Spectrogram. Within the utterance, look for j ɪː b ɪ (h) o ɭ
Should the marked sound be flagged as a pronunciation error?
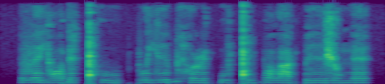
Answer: no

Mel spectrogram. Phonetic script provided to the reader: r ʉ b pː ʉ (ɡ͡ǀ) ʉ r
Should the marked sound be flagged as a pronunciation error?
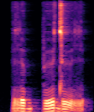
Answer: yes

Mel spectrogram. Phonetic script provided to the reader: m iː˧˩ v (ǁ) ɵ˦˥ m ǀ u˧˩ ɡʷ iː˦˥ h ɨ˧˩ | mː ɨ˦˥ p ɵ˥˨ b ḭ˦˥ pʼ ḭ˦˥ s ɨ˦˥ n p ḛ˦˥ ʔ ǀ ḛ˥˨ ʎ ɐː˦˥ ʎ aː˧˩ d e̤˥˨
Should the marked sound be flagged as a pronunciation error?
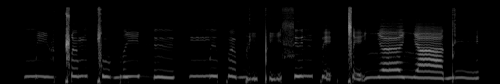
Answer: no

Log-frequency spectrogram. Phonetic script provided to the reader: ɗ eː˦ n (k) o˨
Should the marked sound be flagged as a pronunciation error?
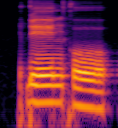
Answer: no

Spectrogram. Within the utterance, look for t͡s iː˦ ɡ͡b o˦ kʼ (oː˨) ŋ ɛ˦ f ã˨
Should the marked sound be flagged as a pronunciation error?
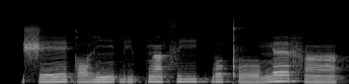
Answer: no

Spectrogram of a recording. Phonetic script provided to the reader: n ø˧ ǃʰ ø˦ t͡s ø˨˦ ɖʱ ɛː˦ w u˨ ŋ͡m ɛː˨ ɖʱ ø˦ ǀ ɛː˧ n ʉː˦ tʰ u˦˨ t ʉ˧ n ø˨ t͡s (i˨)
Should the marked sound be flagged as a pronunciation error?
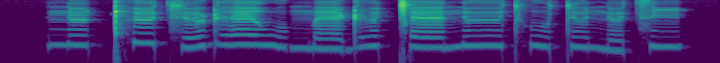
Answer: yes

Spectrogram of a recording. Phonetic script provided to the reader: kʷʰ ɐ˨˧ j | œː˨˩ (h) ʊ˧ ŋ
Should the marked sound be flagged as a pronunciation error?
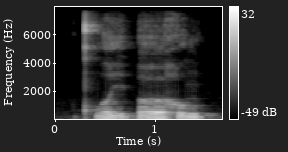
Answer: no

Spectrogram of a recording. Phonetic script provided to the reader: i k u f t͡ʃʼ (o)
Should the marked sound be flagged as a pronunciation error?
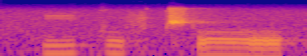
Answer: no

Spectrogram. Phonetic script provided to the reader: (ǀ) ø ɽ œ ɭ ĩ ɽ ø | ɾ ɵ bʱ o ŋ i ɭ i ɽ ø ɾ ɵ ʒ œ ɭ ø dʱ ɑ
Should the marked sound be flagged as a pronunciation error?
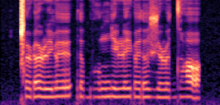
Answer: no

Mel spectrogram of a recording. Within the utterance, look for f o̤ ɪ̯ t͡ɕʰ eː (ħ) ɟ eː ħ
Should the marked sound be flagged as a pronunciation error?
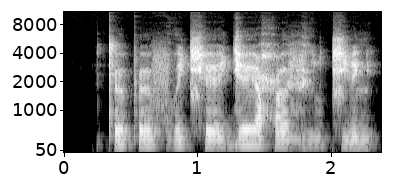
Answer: yes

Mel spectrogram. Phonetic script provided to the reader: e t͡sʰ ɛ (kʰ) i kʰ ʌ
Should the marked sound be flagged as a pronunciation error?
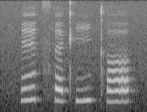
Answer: no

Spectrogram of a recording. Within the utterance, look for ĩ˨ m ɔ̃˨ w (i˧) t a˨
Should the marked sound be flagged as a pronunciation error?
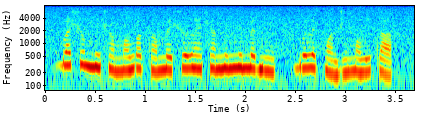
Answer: no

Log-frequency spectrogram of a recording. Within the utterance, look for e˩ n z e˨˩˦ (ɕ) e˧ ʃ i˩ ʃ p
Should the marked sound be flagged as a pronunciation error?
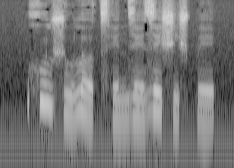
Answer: yes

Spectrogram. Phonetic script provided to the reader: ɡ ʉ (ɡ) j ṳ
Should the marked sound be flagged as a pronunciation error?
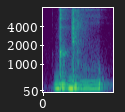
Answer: no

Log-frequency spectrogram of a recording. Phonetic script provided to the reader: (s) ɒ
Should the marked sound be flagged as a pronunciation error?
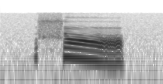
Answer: no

